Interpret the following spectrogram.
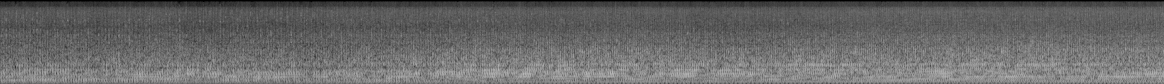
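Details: Franklin 165 aircraft engine test run after repairing a blown cylinder: a loud, steady drone holding even constant revs with no misses or knocks. Sounds much better and healthy.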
